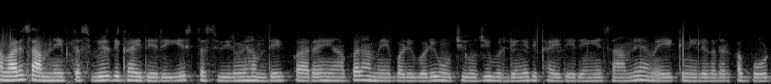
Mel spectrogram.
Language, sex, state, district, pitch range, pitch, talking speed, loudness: Hindi, female, Uttar Pradesh, Etah, 170-185 Hz, 175 Hz, 265 wpm, -23 LUFS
